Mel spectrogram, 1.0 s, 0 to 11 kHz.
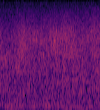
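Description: P-51 fighter planes in the game War Thunder give a brief, steady propeller drone, a dense, close engine hum with no voices.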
